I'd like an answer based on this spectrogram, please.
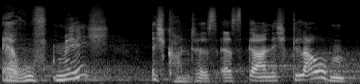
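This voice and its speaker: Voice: medium pitch, takes it slowly, gravelly, exaggerated voice. Bartimäus, a humble blind beggar, as someone acts him out. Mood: earnest. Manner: earnest, calm storytelling. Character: blind male beggar from Jericho, humble and grateful. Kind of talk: first-person biblical monologue. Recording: long hall reverb.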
